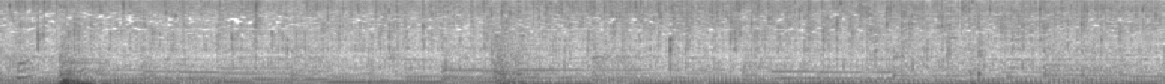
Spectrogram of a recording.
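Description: Onion, garlic and green chillies sizzling steadily in hot coconut oil in a clay pot as curry leaves are added for a tempering. A single dull thump about half a second in.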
